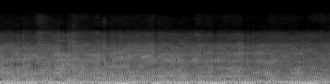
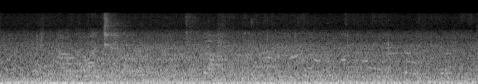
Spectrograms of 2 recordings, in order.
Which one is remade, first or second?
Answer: first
